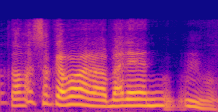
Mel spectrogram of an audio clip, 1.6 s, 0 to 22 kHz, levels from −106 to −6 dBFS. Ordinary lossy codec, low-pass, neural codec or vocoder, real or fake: none; 10.8 kHz; codec, 16 kHz in and 24 kHz out, 0.4 kbps, LongCat-Audio-Codec, four codebook decoder; fake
